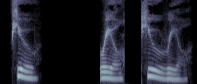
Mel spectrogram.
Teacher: Stress p y u and keep erile light and quick.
